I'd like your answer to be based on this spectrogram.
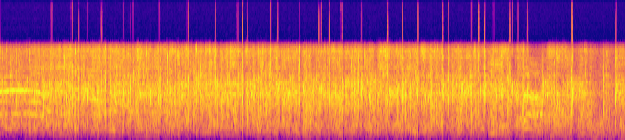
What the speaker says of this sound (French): Applaudissez Chantal.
